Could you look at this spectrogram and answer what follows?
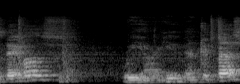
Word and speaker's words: DeVos: Devos, Devos?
